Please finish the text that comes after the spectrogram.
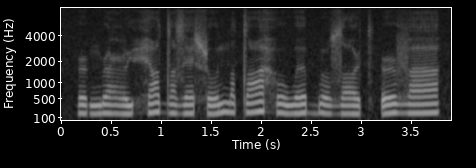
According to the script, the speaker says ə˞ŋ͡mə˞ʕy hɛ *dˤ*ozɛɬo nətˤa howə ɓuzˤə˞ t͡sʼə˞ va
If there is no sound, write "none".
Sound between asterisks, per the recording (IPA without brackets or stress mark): dˤ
